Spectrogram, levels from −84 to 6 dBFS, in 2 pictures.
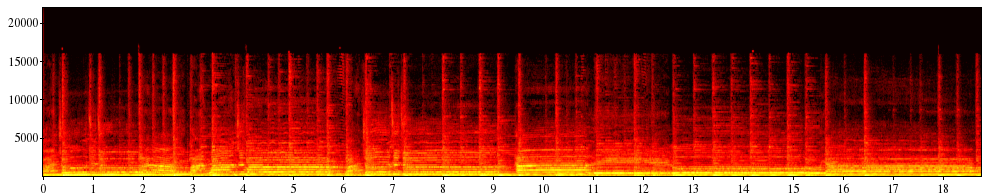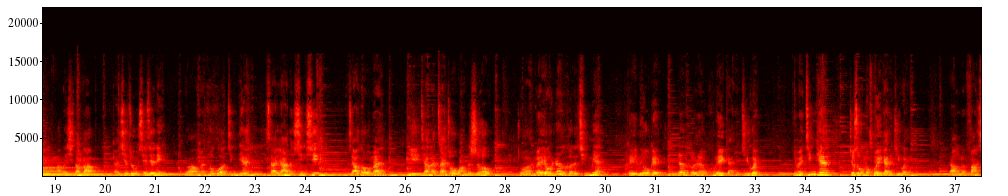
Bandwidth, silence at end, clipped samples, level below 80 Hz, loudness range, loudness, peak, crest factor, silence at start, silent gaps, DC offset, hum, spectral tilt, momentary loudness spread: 16.5 kHz; 0 s; under 0.1%; -54 dBFS; 10 LU; -21 LUFS; -2 dBFS; 18 dB; 0 s; none; under 0.1%; none; -7 dB/octave; 13 LU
